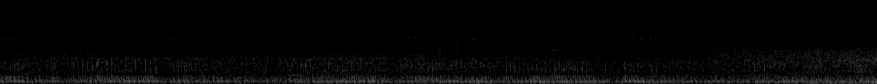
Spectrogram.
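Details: A pet American Shorthair cat stroked under its chin gives a quiet, steady, throaty purr that pulses without a break, with light rubbing and rustling sounds.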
